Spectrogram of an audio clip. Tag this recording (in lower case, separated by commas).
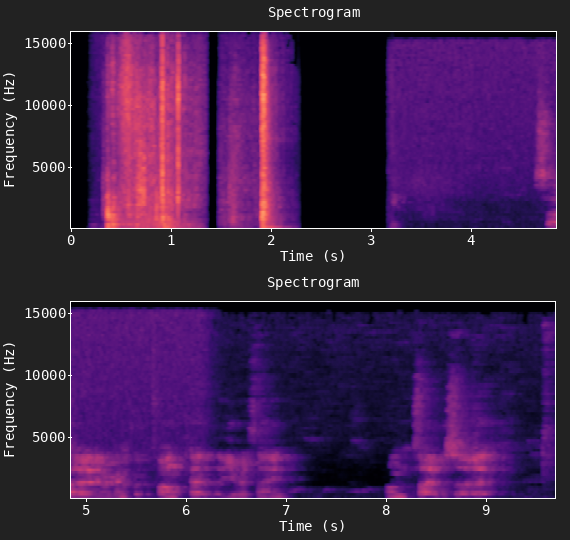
speech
